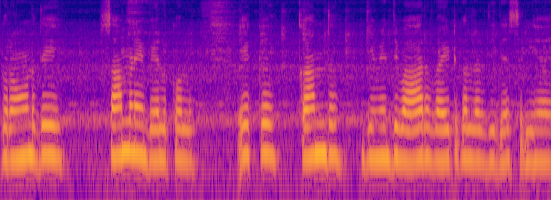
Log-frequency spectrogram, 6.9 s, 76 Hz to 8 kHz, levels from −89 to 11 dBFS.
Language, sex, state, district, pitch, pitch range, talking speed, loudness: Punjabi, female, Punjab, Fazilka, 205 Hz, 195-220 Hz, 120 wpm, -16 LUFS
